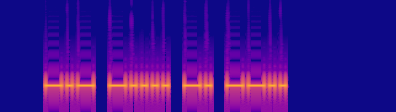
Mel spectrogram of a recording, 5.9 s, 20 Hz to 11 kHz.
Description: Morse code, heard as a keyed tone, about 15 wpm, 700 Hz. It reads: K6NZ
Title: USA Call Signs - 4 Characters - Repeated 3x - 15wpm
